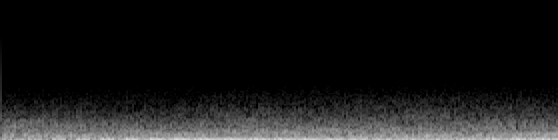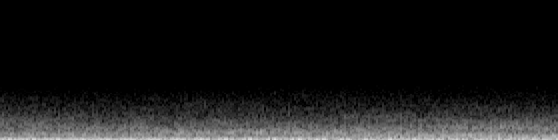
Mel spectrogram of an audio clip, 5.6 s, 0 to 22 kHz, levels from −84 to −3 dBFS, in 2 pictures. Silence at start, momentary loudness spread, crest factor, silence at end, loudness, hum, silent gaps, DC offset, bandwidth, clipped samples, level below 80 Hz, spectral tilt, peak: 0 s; 2 LU; 12 dB; 0 s; -34 LUFS; none; none; under 0.1%; 1.1 kHz; under 0.1%; -28 dBFS; -15.5 dB/octave; -12 dBFS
